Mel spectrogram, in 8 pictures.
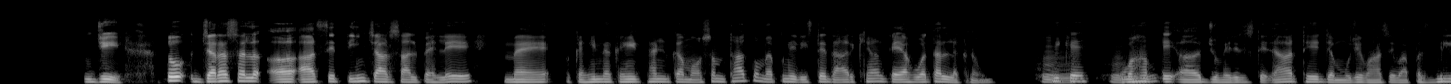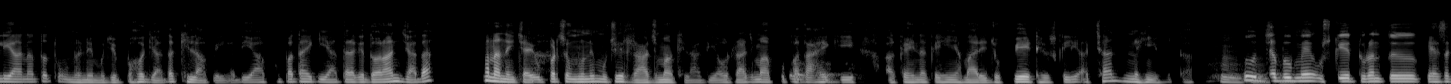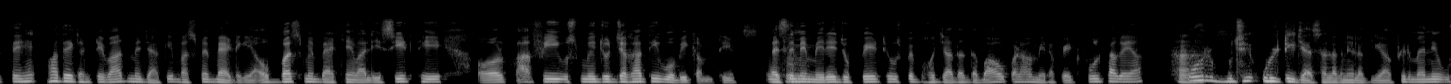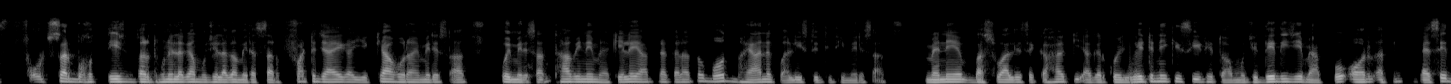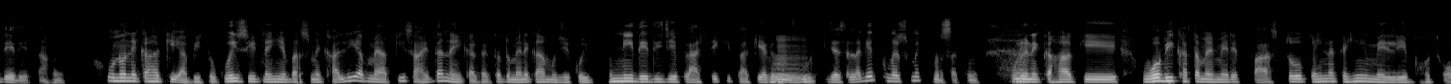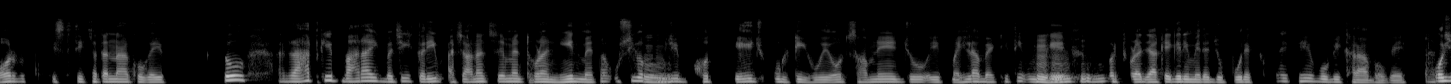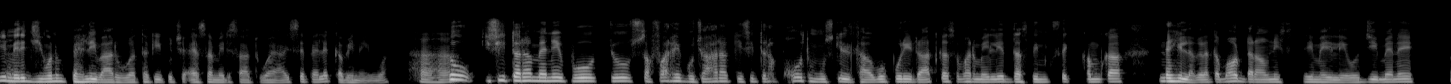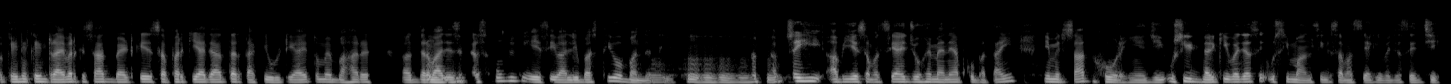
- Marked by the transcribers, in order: "दरअसल" said as "जरासल"; in English: "ड्राइवर"
- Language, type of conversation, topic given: Hindi, advice, मैं यात्रा की अनिश्चितता और तनाव को कैसे संभालूँ और यात्रा का आनंद कैसे लूँ?
- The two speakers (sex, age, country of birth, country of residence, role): male, 20-24, India, India, user; male, 45-49, India, India, advisor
